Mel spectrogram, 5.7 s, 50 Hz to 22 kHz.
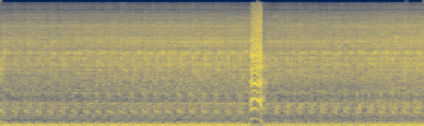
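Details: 1963 Jeep CJ5, warmish, after the big vacuum leak was found: low, even idle rumble with a regular pulse, no hiss or stumble; engine now holds a smooth idle.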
